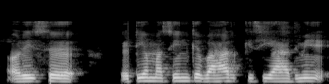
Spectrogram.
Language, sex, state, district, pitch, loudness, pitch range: Hindi, male, Uttar Pradesh, Gorakhpur, 150 Hz, -16 LUFS, 145-155 Hz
